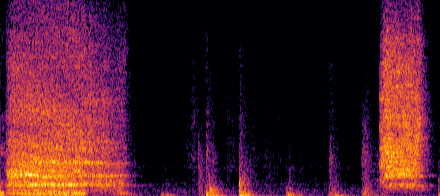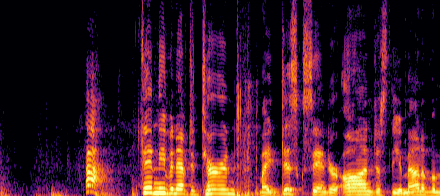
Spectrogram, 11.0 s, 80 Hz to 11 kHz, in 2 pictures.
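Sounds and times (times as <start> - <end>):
wood sanding rasp: 0.0 - 1.7.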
